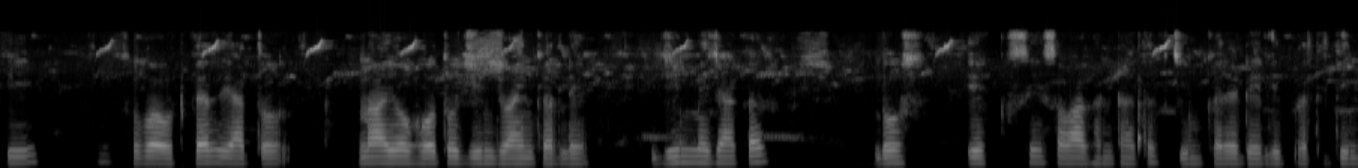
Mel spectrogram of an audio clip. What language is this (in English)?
Hindi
